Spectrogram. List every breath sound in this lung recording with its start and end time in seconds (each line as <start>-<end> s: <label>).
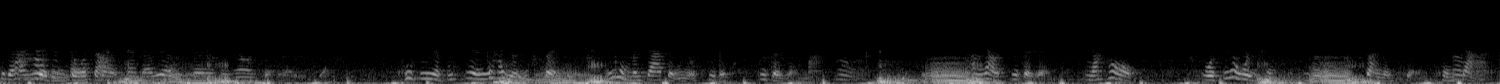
9.16-10.11 s: wheeze
13.07-13.90 s: wheeze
